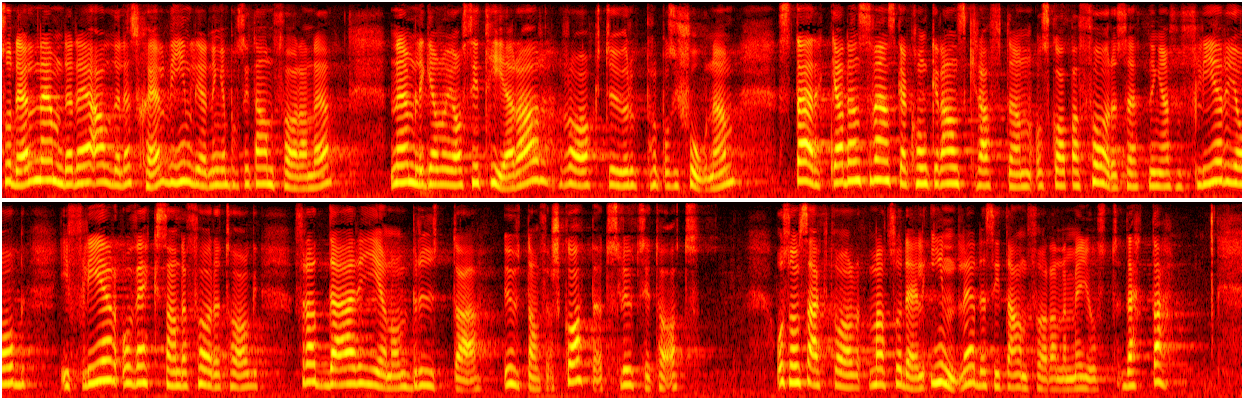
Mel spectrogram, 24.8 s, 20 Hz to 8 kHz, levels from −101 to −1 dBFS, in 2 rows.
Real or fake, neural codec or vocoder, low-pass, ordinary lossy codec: real; none; none; none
